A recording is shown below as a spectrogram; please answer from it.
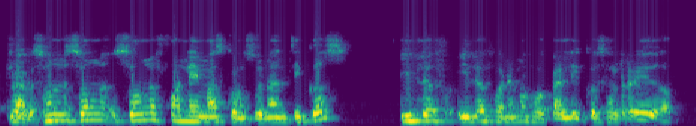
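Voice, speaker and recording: With crowd noise behind him and lo-fi sound, this Peruvian podcast guest, an authority on Tolkien's languages, talks briskly in a slightly high voice with a Peruvian Spanish accent. He walks through the subject in steps and keeps checking the listener is keeping up.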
